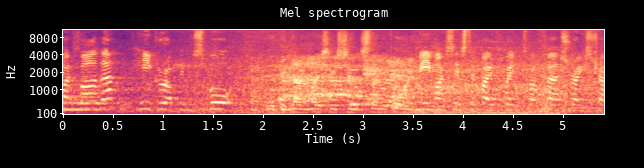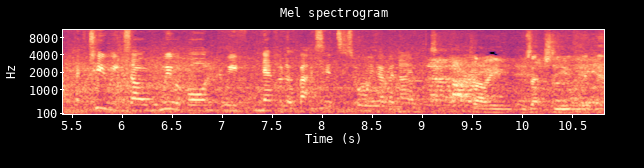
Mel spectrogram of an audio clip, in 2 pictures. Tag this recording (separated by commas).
Speech, Race car, Car, Vehicle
